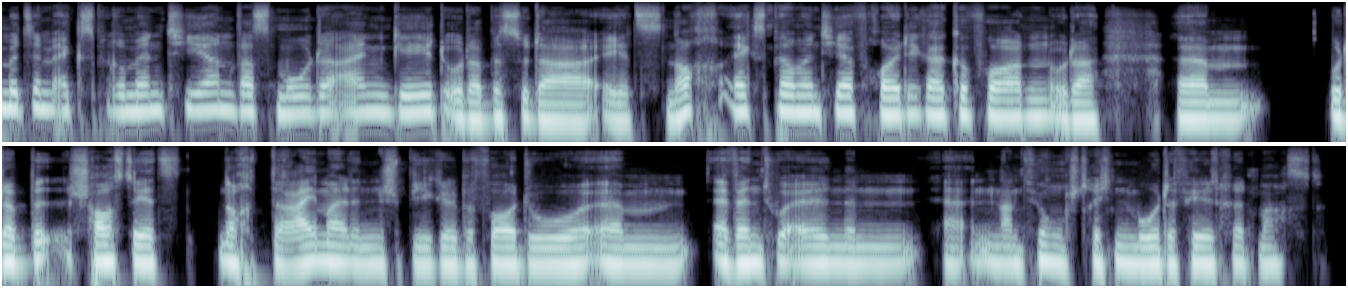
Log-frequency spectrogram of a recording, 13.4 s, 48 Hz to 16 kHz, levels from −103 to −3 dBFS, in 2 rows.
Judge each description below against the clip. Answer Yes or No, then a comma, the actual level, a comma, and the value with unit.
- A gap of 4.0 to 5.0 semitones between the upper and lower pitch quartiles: Yes, average, 4.7 semitones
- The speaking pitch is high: No, low, 130 Hz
